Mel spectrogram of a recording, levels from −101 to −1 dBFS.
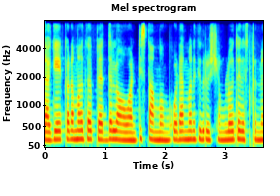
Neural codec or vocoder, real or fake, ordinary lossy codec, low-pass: codec, 16 kHz, 2 kbps, X-Codec, HuBERT features, trained on balanced general audio; fake; none; 7.2 kHz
